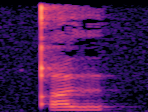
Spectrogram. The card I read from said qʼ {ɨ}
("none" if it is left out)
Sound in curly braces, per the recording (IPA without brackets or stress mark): ɨ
